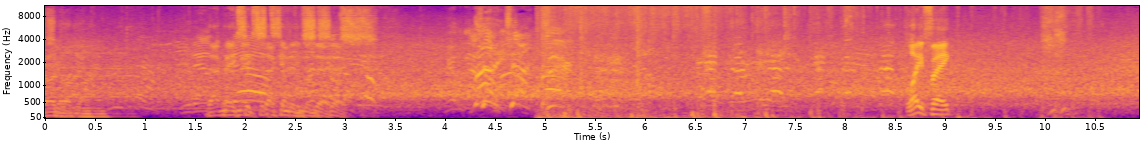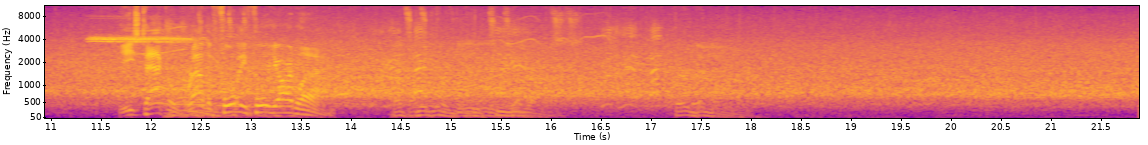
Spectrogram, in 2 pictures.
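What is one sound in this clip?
A large stadium crowd roars steadily throughout.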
